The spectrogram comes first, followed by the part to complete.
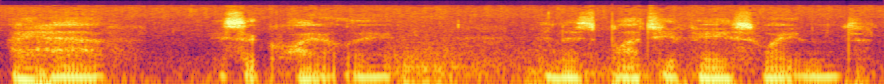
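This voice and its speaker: A man softly reading a story aloud as ASMR, half-whispering close to a binaural microphone with a breathy voice. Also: a little high, monotone, a little slow, noisy background. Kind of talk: ASMR reading of a classic horror short story.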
